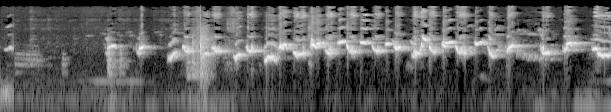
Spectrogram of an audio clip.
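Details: White-rumped shama song used to rile a rival: after a few soft notes, an unbroken run of rapid, varied whistled slurs and chips at a fast pace.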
